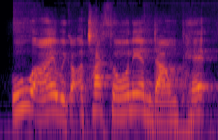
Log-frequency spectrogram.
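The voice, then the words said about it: Put-on regional accent. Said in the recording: “Are you doing the accent?”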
